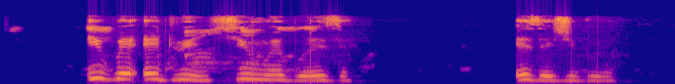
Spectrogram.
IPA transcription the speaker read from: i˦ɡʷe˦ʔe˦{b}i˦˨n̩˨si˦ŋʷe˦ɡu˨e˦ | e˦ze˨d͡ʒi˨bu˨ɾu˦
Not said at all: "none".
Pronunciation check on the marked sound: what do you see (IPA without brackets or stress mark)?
d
